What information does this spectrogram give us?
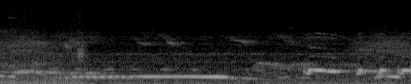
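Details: Former first-place contest champion zebra dove of the Bangkok type in full song: a long, low, even coo held for over a second, followed by higher, softer coo notes, all under a noticeable hissing background.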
